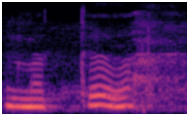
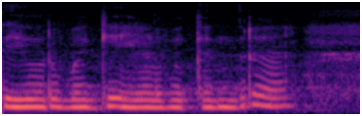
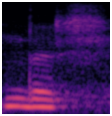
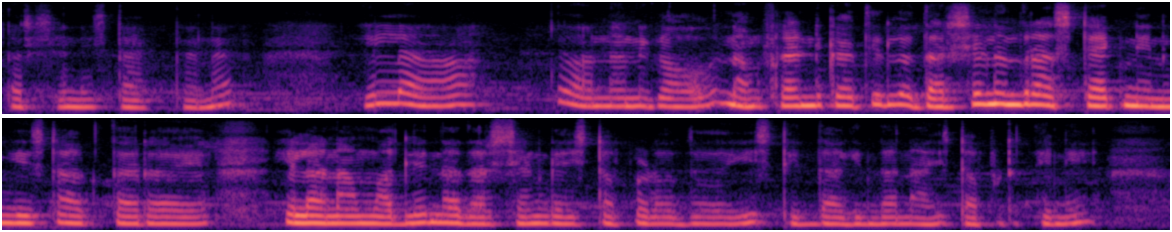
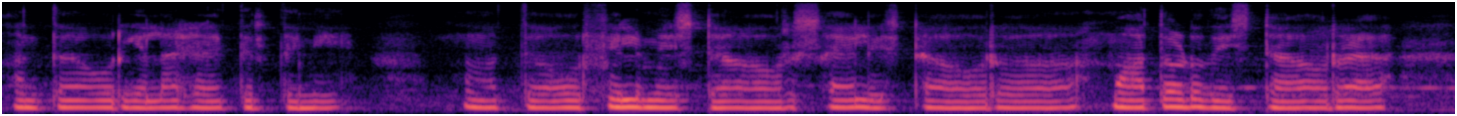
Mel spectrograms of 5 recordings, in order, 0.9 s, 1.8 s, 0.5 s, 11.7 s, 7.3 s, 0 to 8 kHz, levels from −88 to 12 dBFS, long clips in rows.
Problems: none marked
